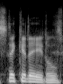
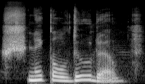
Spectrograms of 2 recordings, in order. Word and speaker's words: snickerdoodle: Big takeaway, the guacamole story and snickerdoodles. But anyway, He just so confuses me with the way he pronounces the word schnickeldoodle. Like it's like from Austria or something, but it's snickerdoodle. It's like very American.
